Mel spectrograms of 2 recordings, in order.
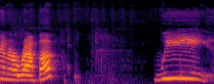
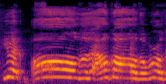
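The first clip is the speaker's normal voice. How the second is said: loud, high imitation of awed kids; mock-awed kids exclaiming; impressed kids; 6 semitones higher, 10 dB louder than usual. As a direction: draw out ALL in loud amazement. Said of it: "They were so impressed".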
